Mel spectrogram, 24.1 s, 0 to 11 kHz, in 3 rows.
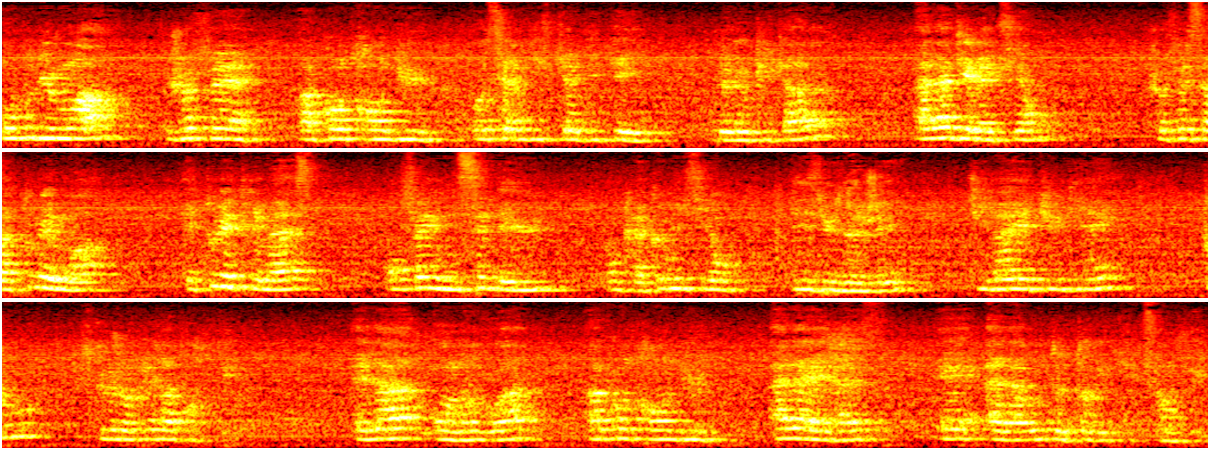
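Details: Adult man, a former nurse, with dysphonia from vocal cord lesions and respiratory problems following coronary bypass surgery, complications including pleural problems, and 4 months in intensive care.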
